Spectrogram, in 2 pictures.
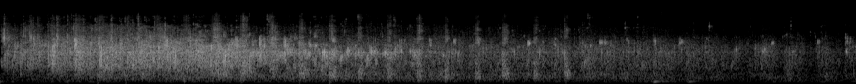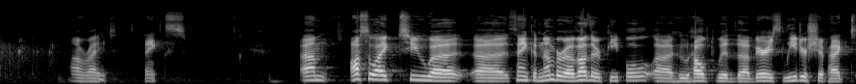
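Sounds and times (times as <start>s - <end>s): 
audience applause: 0.0s - 9.0s
speech: 9.3s - 10.5s, 11.6s - 17.1s.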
